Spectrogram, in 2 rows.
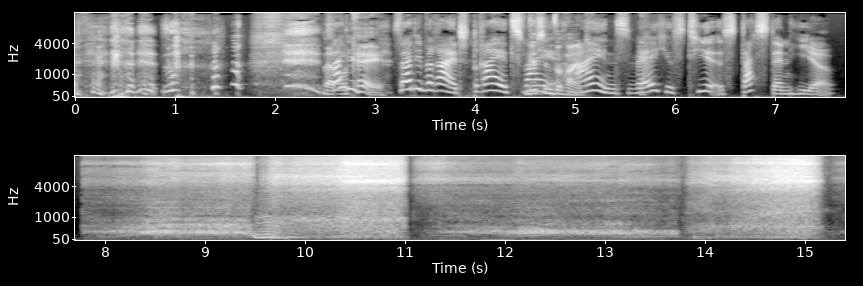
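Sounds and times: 
laughter: 0.0s - 1.7s
speech: 0.0s - 8.1s, 9.5s - 9.9s
cobra hissing in loud breathy bursts: 7.8s - 15.3s.

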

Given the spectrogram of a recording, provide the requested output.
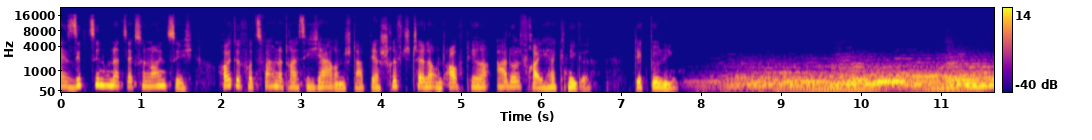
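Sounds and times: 
speech: 0.0s - 7.8s
large cathedral church bells ringing: 7.8s - 11.6s.

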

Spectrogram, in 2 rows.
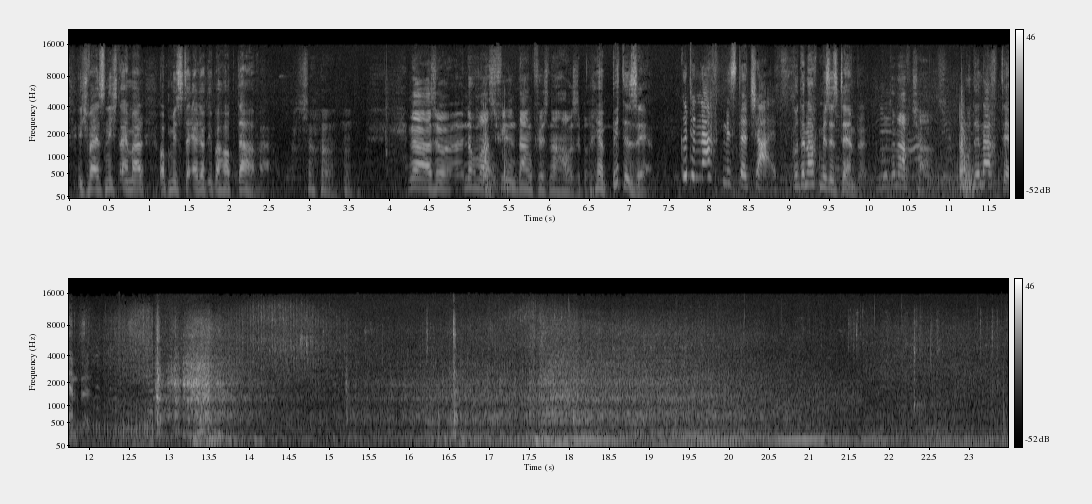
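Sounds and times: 
speech: 0.1s - 3.6s, 4.2s - 12.2s
car engine starting and revving as the car pulls off: 12.2s - 23.4s.

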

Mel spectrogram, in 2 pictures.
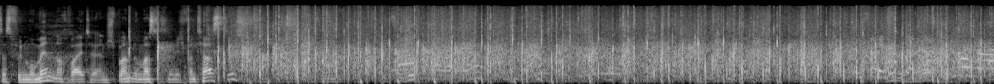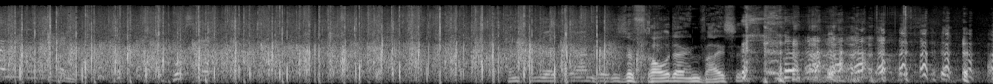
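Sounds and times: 
speech: 0.0s - 3.4s, 16.2s - 19.0s
indoor studio audience applause: 1.6s - 16.6s
laughter: 2.7s - 12.3s, 17.3s - 19.8s
faint voices and cheers: 3.2s - 12.4s.

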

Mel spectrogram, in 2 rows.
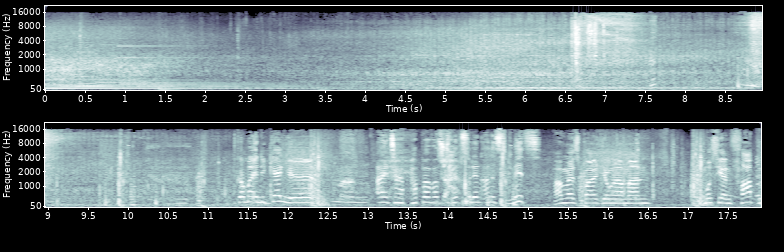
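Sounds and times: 
school bus engine idling: 0.0s - 15.6s
school bus air brakes releasing with hissing: 6.6s - 7.6s
speech: 11.4s - 17.9s.

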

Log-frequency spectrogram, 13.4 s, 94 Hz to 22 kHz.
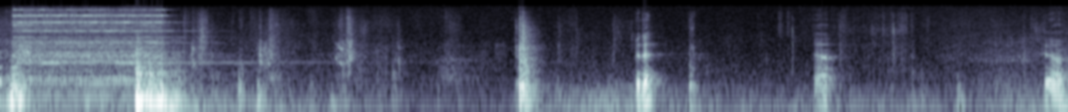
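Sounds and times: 
telephone bell ringing: 0.0s - 4.6s
speech: 8.0s - 8.3s.

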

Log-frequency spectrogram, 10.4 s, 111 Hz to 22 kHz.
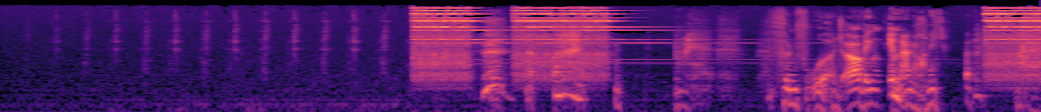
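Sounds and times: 
telephone bell ringing with a metallic jangle: 4.1s - 7.8s, 9.7s - 10.4s
speech: 7.8s - 9.9s.

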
